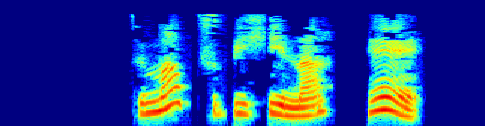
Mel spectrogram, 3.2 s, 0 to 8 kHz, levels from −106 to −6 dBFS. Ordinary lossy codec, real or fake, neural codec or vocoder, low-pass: MP3, 24 kbps; real; none; 7.2 kHz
